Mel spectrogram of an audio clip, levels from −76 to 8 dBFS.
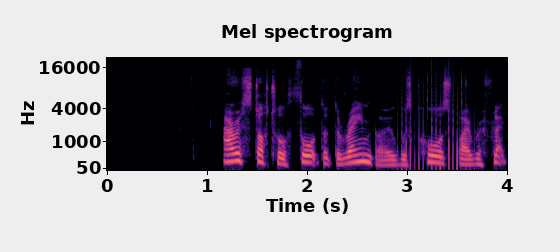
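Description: From 2.86 to 3.70 s, buffer tearing splices a sliver of audio about 150 ms stale into each period, producing a 23.4 Hz rattle that fits a 2048-sample buffer.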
